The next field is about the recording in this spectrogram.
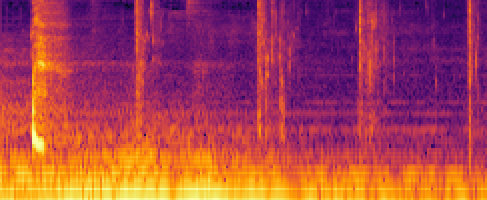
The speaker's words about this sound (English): Sorry, Mum. I just dropped my phone in the puddle.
